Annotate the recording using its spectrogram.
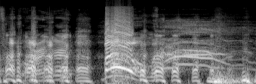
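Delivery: high reply bursting into a shouted boom; giving-in gunshot reenactment. Retold or imitated. Nephew talked into firing uncle's gun, shouted boom. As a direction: give in, then blast it out.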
